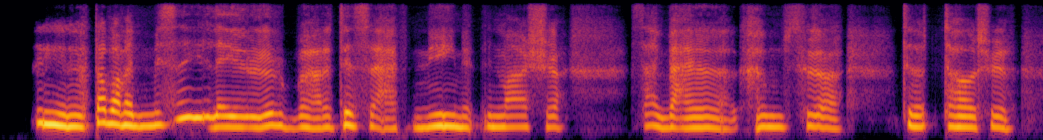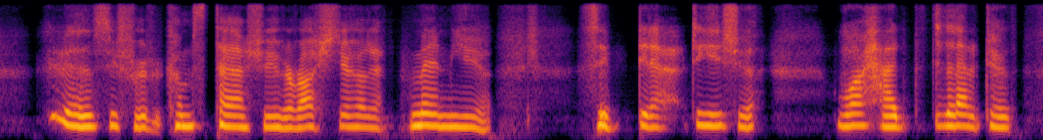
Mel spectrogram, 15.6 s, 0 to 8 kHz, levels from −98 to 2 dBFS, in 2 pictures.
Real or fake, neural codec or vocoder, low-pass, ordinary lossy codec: fake; codec, 16 kHz in and 24 kHz out, 0.4 kbps, LongCat-Audio-Codec, four codebook decoder; 7.2 kHz; none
